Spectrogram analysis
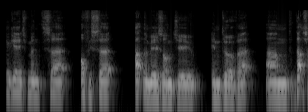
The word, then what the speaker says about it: Maison Dieu: I'm the man agement uh officer at the meon DU in do and that's how we pronounce it in do actually so that's that's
